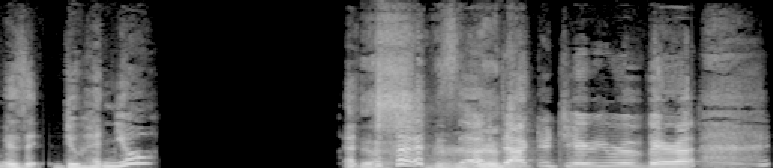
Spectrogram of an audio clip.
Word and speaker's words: Dugenio: the last part of your name is it dueno yes very Dr Jerry Rivera dueno thank you so much for being on the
